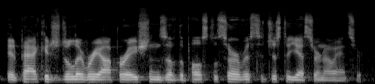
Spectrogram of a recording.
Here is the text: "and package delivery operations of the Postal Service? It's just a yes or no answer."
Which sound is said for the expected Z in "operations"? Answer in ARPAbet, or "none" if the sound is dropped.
Z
